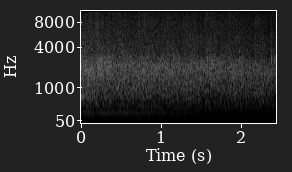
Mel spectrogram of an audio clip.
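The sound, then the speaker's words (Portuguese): A crowd claps together in sustained, dense applause for Jesus at a preacher's call during a sermon, a steady wash of many hands at fairly strong volume without pause, with a low hum underneath. “Quem está me entendendo, dá uma salva de palmas para Jesus.”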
